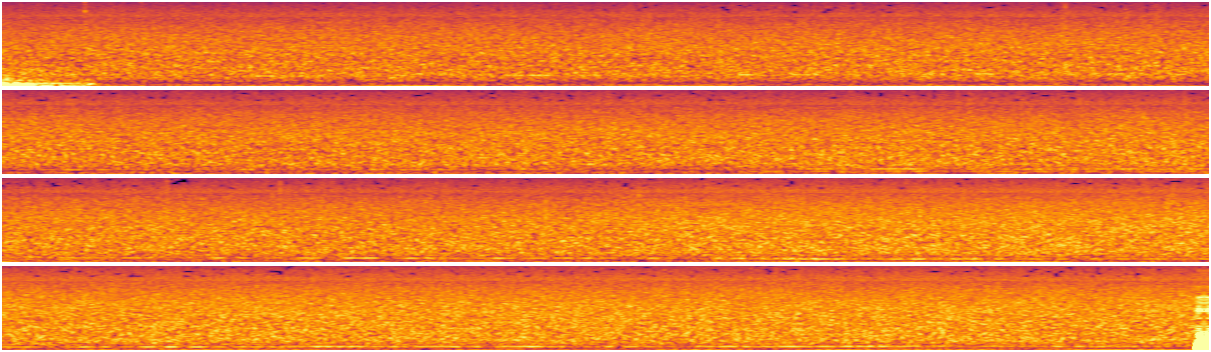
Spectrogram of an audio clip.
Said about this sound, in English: So come inside. Airy place. The sound of rain obviously subsides.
